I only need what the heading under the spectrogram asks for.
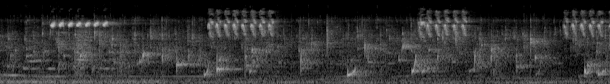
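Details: Blue-crowned hanging parrot (srindit) giving sharp chattering, used as a tutor recording for training songbirds. High, rapid chatter bursts of about eight notes, repeated every couple of seconds, over a running-water background and other fainter bird notes.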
